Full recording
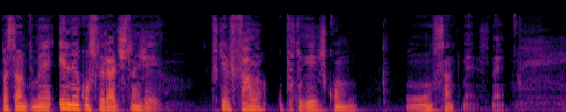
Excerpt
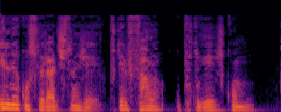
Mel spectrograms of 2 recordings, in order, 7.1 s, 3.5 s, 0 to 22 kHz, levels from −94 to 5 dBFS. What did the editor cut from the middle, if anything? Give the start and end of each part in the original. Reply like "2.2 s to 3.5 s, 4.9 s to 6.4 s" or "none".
2.0 s to 2.6 s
